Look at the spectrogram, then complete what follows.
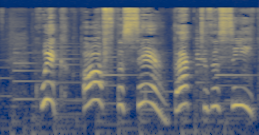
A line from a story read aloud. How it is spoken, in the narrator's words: cried the snail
